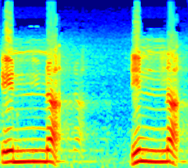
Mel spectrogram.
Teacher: فليس المخرج من الخيشوم فقط، وإنما يخرج أيضا من طرف اللسان · Term: النون المشددة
